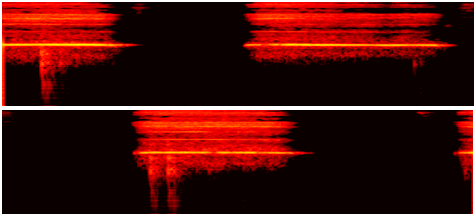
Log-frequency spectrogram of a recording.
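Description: Toddler blowing a small plastic toy horn: three toots on one steady high note, each about a second long with short gaps between, and a fourth starting right at the end.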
